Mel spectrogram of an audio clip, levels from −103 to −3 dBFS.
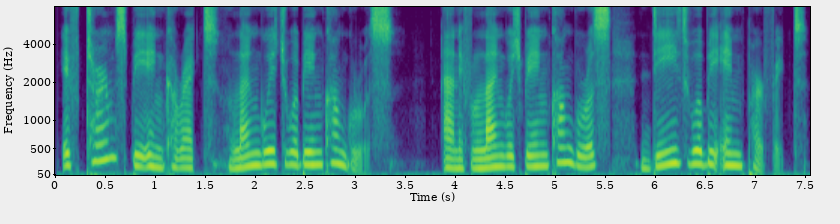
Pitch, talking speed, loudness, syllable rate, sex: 200 Hz, 135 wpm, -21 LUFS, 4.4 syllables/s, female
